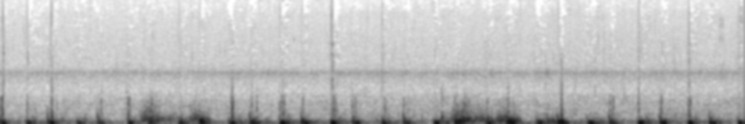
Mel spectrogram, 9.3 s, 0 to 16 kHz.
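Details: Steady low heartbeat thumps at about 95 a minute under soft scratching and rustling from ASMR ear picking.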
